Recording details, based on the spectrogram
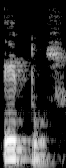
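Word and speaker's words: ἦθος: En la visión de la sociedad que nos va a plantear Durkheim, hay la tendencia de entender la ética como etos, con acento en la E.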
